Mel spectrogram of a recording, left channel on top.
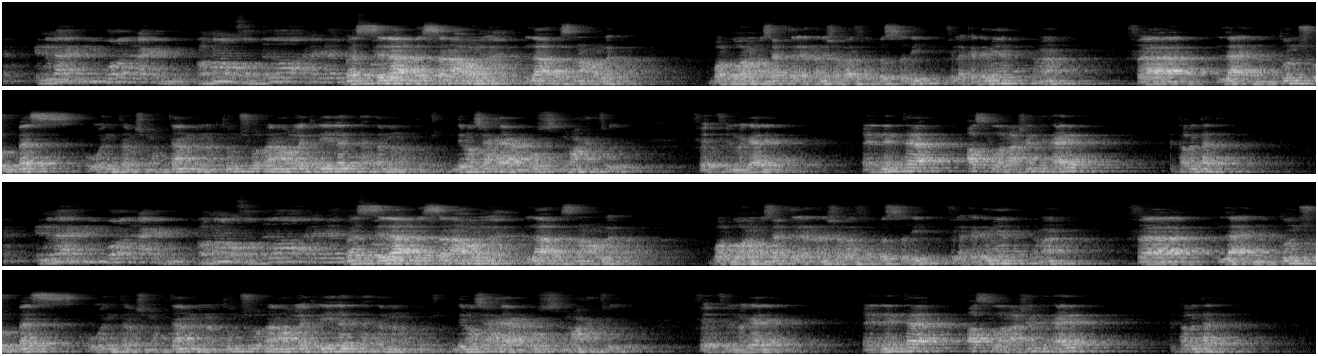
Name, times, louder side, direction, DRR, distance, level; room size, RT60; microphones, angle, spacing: voice 1, 0.3-5.0 11.4-11.7, equal, 75° left, -8 dB, 1.1 m, -27 dB
voice 2, 3.4-5.0 5.2-6.4 7.1-10.6 11.3-11.9 12.1-19.4 20.1-21.0 21.7-22.5 22.8-24.0 24.9-25.3, equal, 50° left, -4 dB, 0.6 m, -21 dB
3.0 x 2.6 x 2.2 m, 1.4 s
head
